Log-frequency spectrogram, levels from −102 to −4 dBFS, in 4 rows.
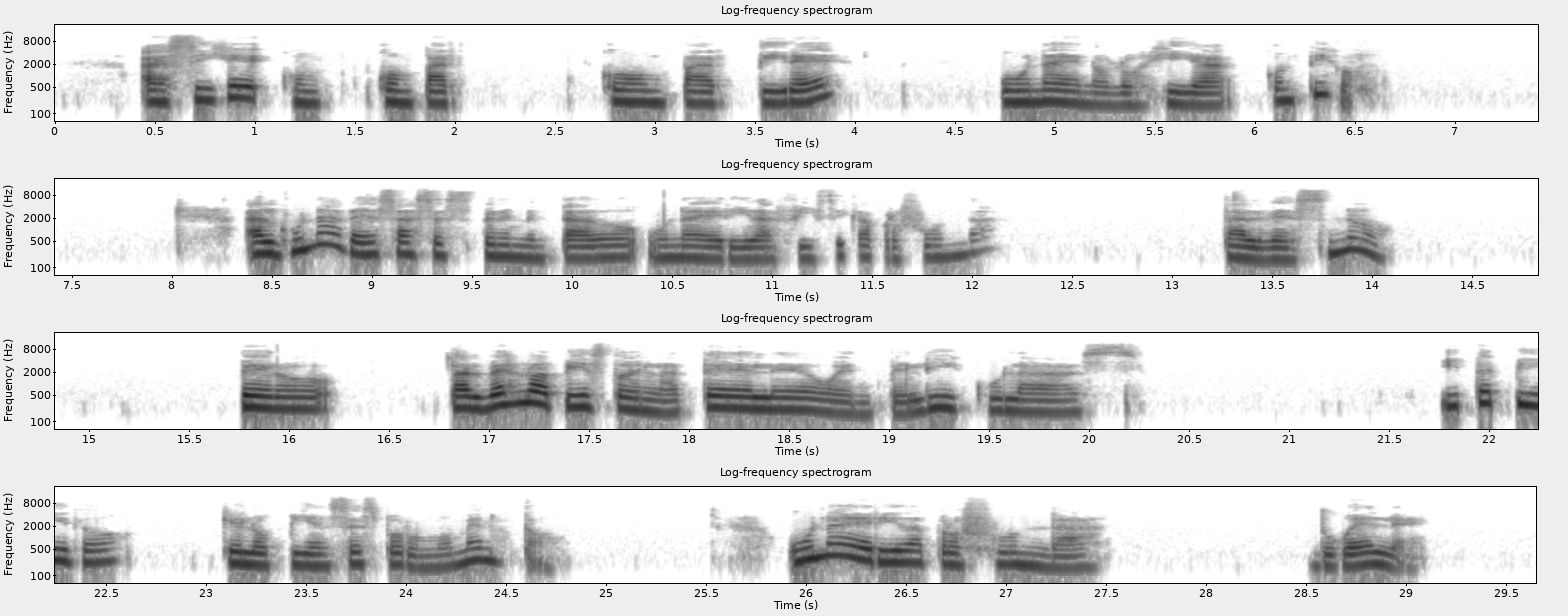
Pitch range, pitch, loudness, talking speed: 185-240 Hz, 205 Hz, -32 LUFS, 85 wpm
